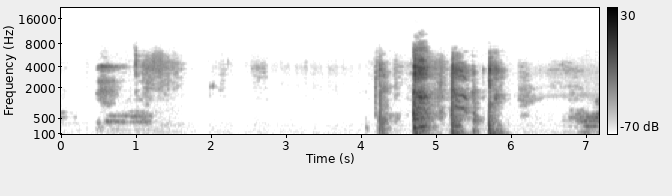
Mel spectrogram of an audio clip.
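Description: Short, sharp sneeze-like coughs in a quick cluster of about four, with faint clucking before, in chickens with a respiratory infection.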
